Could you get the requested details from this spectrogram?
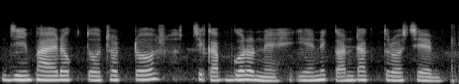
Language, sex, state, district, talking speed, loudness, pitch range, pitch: Chakma, female, Tripura, Unakoti, 130 wpm, -18 LUFS, 190-210 Hz, 205 Hz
